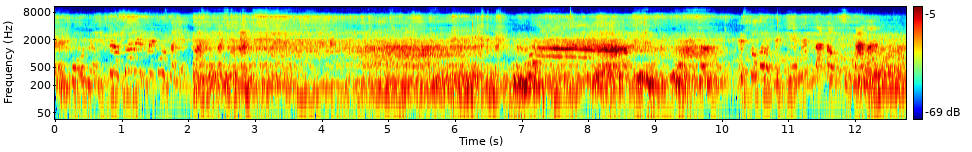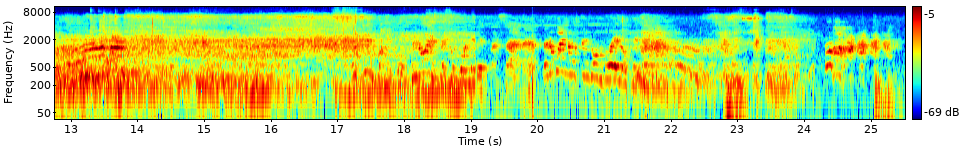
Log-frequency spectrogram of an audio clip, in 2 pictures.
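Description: Cartoon soundtrack playing from a television set: voices over background music, heard through the TV's speaker.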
